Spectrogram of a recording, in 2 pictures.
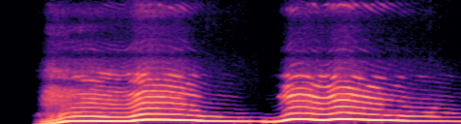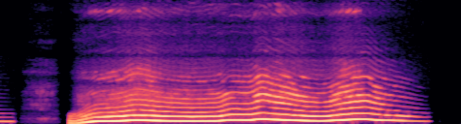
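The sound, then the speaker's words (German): A voice imitates a strong howling wind with long, loud, wavering hoots that rise and fall in pitch: two swooping howls, a short pause, then a longer sustained one. “Wie er dort ankam, blies der Wind ihm so stark entgegen, dass er schreien musste, um gehört zu werden.”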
